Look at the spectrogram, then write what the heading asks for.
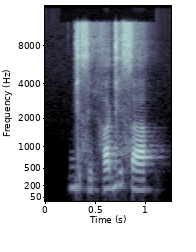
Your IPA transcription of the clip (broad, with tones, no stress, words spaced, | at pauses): ɡi˧si˨ ha˨˦ ɡi˦sa˧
